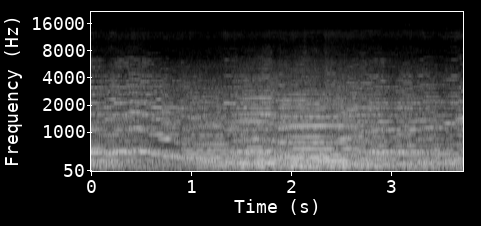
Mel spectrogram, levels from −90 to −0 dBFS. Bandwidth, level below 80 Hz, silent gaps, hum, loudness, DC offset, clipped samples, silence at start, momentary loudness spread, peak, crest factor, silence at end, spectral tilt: 13.5 kHz; -60 dBFS; none; none; -29 LUFS; under 0.1%; under 0.1%; 0 s; 7 LU; -12 dBFS; 16 dB; 0 s; -7.5 dB/octave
